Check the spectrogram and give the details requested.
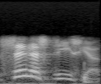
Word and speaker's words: synesthesia: Synesthesia.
